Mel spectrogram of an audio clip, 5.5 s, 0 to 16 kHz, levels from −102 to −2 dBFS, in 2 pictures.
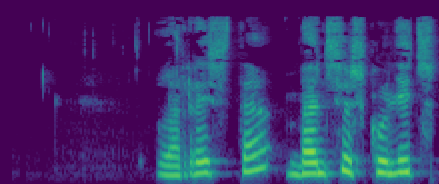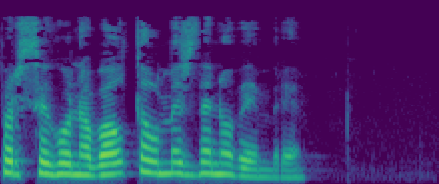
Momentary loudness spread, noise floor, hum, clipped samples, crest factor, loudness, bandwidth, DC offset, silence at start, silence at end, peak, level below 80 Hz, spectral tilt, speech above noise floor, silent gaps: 11 LU; -83 dBFS; none; under 0.1%; 20 dB; -28 LUFS; 11.5 kHz; under 0.1%; 1 s; 0.85 s; -10 dBFS; -78 dBFS; -5 dB/octave; 55 dB; none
